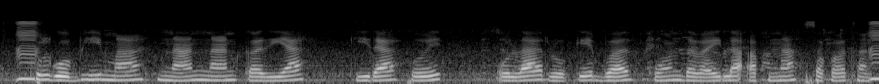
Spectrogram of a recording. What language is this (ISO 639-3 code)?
hne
